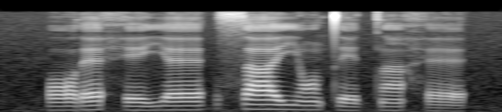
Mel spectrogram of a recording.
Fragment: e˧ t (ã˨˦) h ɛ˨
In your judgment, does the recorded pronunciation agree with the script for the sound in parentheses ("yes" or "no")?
no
